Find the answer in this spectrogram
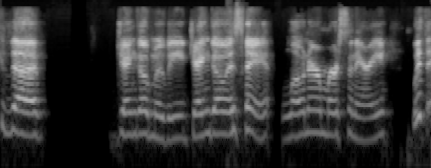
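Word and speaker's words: Django: Oh yeah, it's still pronounced the same way, just the D is silent. – That's what I thought. – Okay. – Yeah. – Okay, Jango.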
